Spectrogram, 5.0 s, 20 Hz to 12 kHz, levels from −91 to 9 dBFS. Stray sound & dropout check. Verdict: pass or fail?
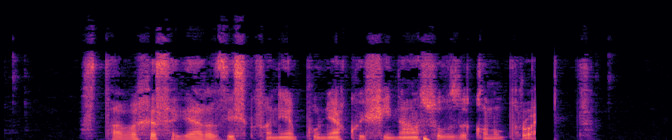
fail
